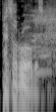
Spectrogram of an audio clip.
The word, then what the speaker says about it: Paso Robles: So you got to say it like the locals, Paso Robles.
